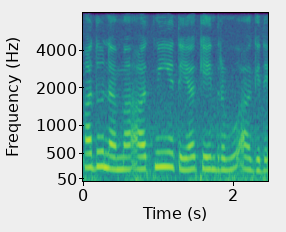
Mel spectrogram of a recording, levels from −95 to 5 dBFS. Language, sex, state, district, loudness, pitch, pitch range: Kannada, female, Karnataka, Dakshina Kannada, -12 LUFS, 220 Hz, 210-245 Hz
